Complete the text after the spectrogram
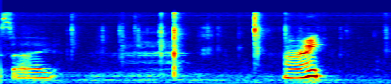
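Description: A small metal compact snaps shut with a click.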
